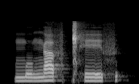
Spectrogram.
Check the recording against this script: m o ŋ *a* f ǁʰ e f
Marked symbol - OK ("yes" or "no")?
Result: yes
